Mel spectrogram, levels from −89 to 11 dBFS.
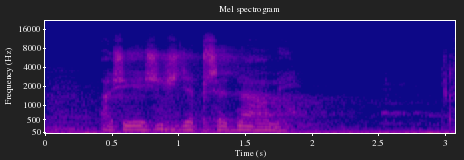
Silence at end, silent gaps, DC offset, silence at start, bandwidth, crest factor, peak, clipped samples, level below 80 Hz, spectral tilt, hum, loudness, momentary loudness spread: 0 s; none; under 0.1%; 0 s; 18 kHz; 22 dB; -30 dBFS; under 0.1%; -64 dBFS; -3 dB/octave; none; -48 LUFS; 21 LU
